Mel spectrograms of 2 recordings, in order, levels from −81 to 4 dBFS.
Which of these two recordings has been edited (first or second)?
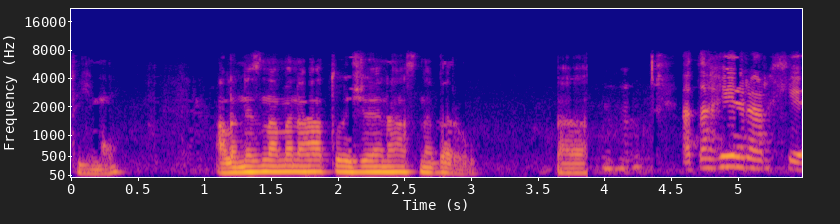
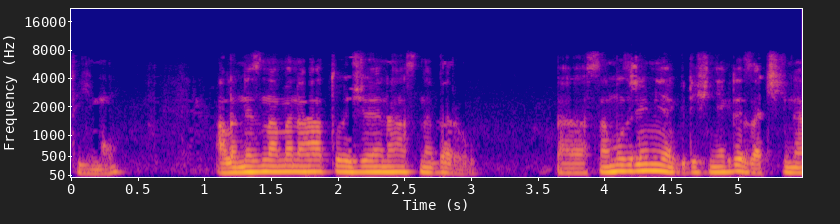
first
